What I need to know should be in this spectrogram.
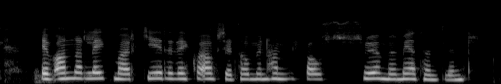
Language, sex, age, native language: Icelandic, female, 18-19, Icelandic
